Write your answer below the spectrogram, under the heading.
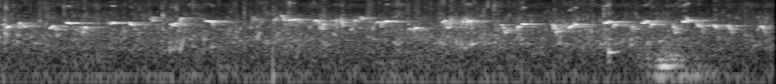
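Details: Trucuan, the yellow-vented bulbul, singing a training recording meant to make other birds reply: busy run of clear warbled notes and short slurred whistles, closely spaced, with brief squeaky chirps and background hiss.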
